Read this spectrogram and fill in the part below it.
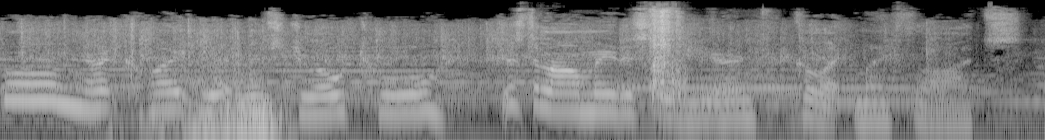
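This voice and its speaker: A man's voice: high voice, expressive, moderate pace, loud music behind the voice. A stammering, timid salesman. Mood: flustered. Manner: stammering, hesitant, polite. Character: meek, bumbling male vacuum cleaner salesman. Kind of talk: comic radio drama acting.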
